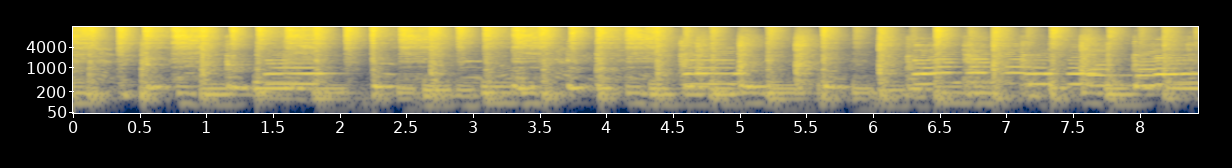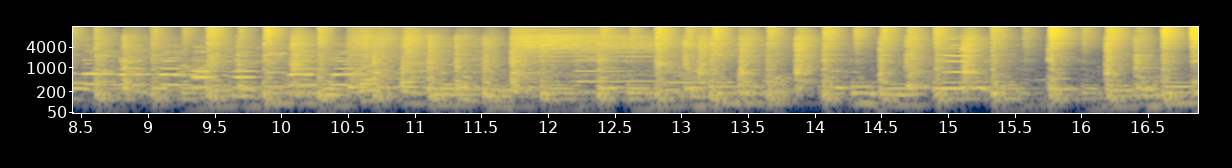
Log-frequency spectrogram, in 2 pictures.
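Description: Live band playing: a drum kit keeps a busy, driving beat over bass guitar, and a wavering melodic line comes in over it about six seconds in.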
